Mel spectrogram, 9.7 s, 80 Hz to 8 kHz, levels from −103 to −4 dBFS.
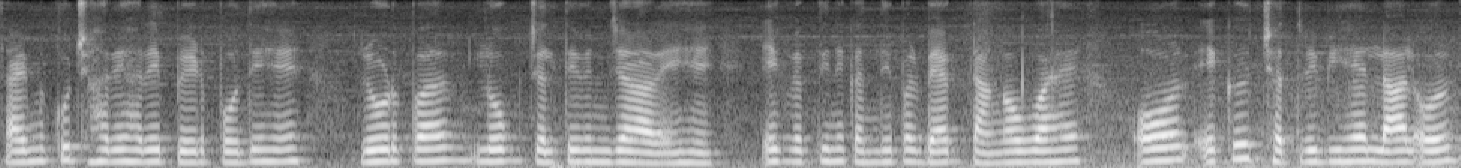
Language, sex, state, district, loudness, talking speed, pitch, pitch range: Hindi, female, Bihar, Katihar, -16 LUFS, 195 wpm, 200 Hz, 195-210 Hz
